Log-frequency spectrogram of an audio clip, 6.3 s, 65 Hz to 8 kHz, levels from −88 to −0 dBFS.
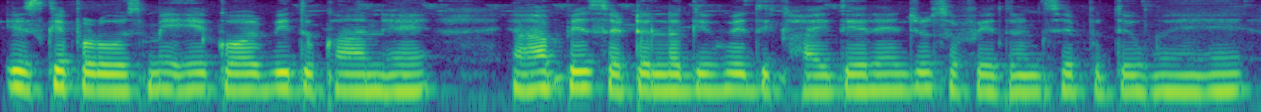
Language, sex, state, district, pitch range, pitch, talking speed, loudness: Hindi, female, Uttar Pradesh, Lalitpur, 165-175 Hz, 170 Hz, 230 wpm, -18 LUFS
